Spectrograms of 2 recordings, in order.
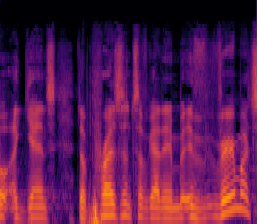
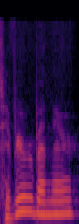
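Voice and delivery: soft question; 4 semitones higher, 10 dB quieter, much faster than usual. Shown as a demonstration. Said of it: "repeated question, softer then plain".

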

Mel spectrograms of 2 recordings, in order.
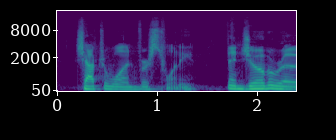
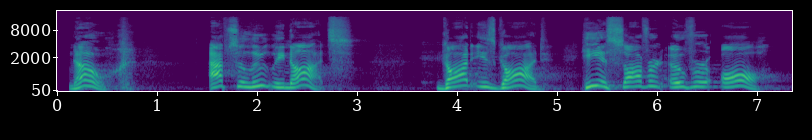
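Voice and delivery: raised, louder preaching, pressing each claim home; preaching at full force; 6 semitones higher, 3 dB louder than usual. Acted. Pastor insisting to his congregation on God's sovereignty, preaching at full force.

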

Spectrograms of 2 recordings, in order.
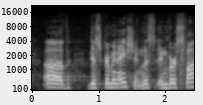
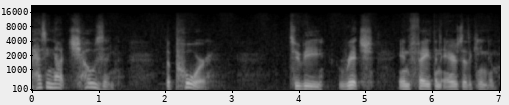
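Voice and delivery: quiet sarcasm; 5 semitones lower, 9 dB quieter than usual. Shown as a demonstration. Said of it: "sarcasm here".

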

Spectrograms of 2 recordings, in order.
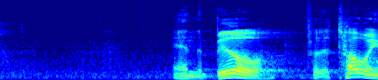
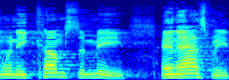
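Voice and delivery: usual speaking voice

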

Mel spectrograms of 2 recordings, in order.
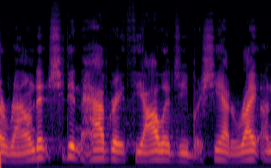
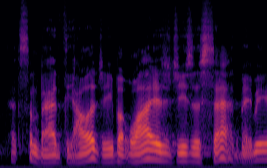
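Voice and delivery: put-on soft, much quieter, tender question to a crying child; tender dad; 6 semitones lower, 10 dB quieter than usual. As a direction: hush down and comfort her gently. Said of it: "And I'm like".

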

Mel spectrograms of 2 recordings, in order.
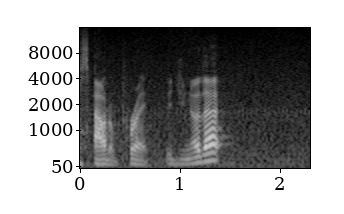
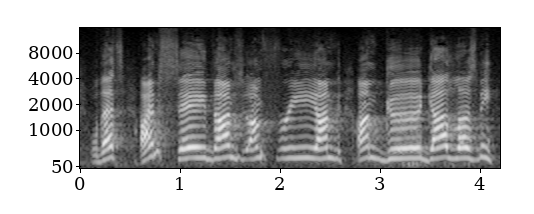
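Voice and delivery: high, loud, drawn-out mock protest; protesting believer; 9 semitones higher, 8 dB louder, slower than usual. Believer excusing himself from the warning, protesting loudly. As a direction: insist in a raised, stretched-out voice.

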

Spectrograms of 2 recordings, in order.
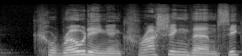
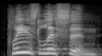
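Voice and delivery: please pitched much higher, begging to be heard; pleading; 9 semitones higher, 3 dB louder, slower than usual. Shown as a demonstration. Jesus pleading with the crowd, please pitched high. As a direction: plead with them to hear it. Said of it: "Meaning, like".

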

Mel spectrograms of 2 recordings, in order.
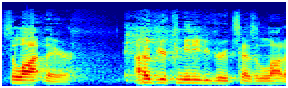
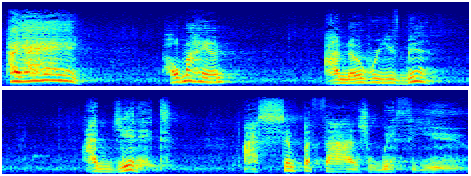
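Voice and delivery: gentle sympathy; 6 dB quieter than usual. Acted. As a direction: comfort them tenderly, slowing and quieting as you go. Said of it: "come up to us and go".

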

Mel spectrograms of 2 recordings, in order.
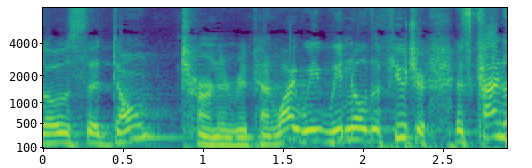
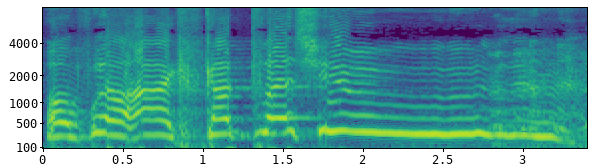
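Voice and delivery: much higher, very slow sing-song with a laugh; sugary complacent greeting; 11 semitones higher, much slower than usual. Pretend. Pastor mocking complacent believers, sugary slow sing-song. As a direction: drip false sweetness while ignoring the danger. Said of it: "for us to just sit here and say".

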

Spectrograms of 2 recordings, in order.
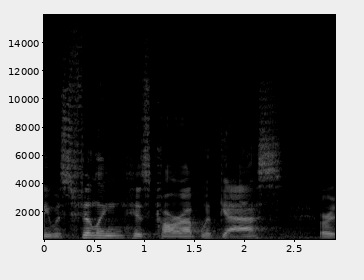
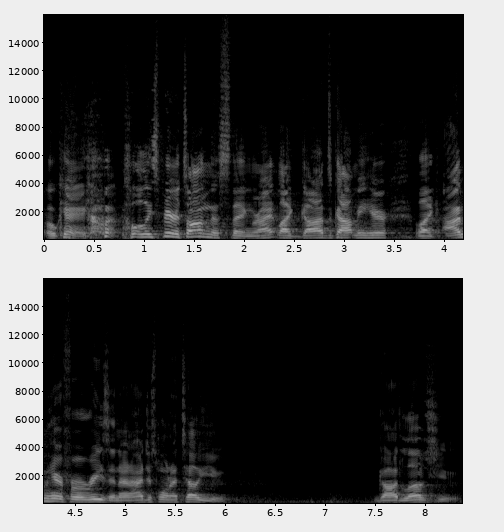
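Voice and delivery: excited, laughing; 4 semitones higher, 6 dB louder than usual. Retold or imitated. Excited retelling to Carlos.

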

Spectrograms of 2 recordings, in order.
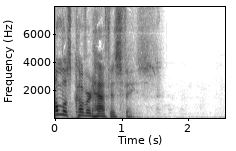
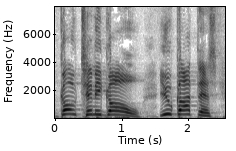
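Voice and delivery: higher, louder encouragement; cheering; 4 semitones higher, 5 dB louder, slower than usual. Retold or imitated. Family cheering Timmy's third pitch, loud cheer. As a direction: shout from the stands.

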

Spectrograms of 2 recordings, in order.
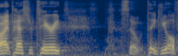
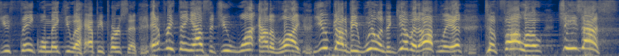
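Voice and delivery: high, loud pulpit exhortation; forceful rising sermon call; impassioned preaching; 8 semitones higher, 12 dB louder than usual. Real, not acted. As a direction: build to a shout on the final name.

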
